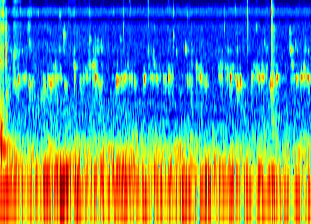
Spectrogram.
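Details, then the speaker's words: Toyota Hilux diesel that had blown blue smoke on startup, engine just switched off. Soft irregular dripping and trickling under the hood is oil running back to the sump, which is normal. "What's that noise? That's the sound of the oil running back to the sump, so don't worry about that, that's normal as well."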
